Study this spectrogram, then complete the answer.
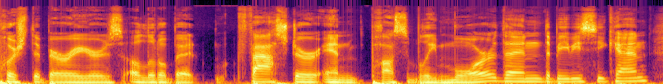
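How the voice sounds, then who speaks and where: Speaking with an American accent, a man uses lively intonation at a moderate pace. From North Dakota, US. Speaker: figure skater and TV dance professional. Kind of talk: casual interview chat. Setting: studio. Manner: animated.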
